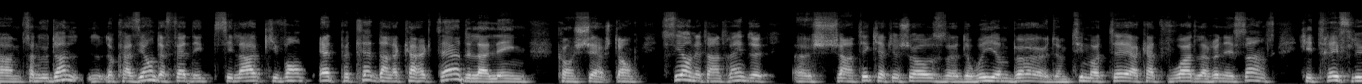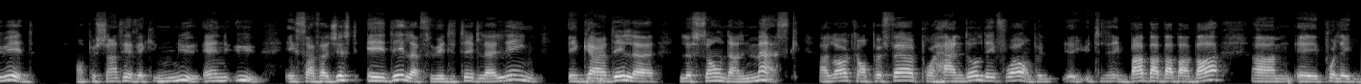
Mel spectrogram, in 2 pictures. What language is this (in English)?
French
